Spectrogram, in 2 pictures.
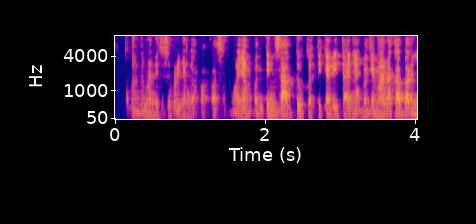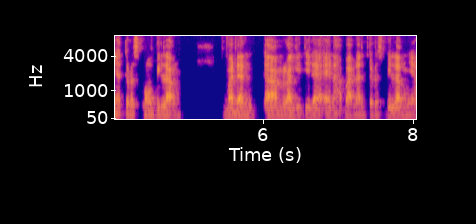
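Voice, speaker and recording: A man's voice: lowish voice, darkish tone. A man with an Indonesian accent teaching English in a casual online lesson, chatty and joking as he mixes two languages.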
